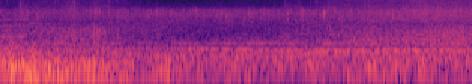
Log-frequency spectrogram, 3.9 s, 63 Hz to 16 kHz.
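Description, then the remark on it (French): A tropical storm over the Caribbean: heavy rain pours steadily while deep thunder rumbles, loudest at the start and then rolling on beneath the constant downpour, as wind blows and the sea is rough. No voices. “Le lendemain matin, jeudi 25 janvier, une tempête tropicale s'abat sur les Caraïbes. Le tonnerre ronde, le vent souffle et la mer est agitée.”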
